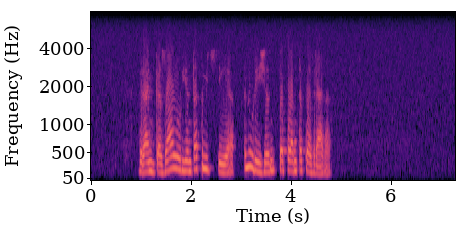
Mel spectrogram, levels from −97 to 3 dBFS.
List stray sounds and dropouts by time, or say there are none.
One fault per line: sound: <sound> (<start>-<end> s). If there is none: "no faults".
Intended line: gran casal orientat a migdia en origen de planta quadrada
no faults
